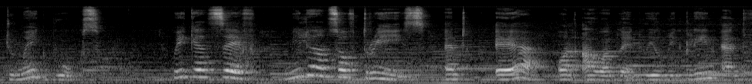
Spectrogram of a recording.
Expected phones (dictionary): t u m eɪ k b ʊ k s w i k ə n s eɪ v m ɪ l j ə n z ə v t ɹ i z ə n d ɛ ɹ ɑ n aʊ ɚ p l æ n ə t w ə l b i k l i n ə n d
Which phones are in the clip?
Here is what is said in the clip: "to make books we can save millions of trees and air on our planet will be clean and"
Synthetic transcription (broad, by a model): t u m eɪ k b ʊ k s w i k ə n s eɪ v m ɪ l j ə n s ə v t ɹ i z ə n d ɛ ɹ ɑ n aʊ ɚ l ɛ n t w ə l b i k l i n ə n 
